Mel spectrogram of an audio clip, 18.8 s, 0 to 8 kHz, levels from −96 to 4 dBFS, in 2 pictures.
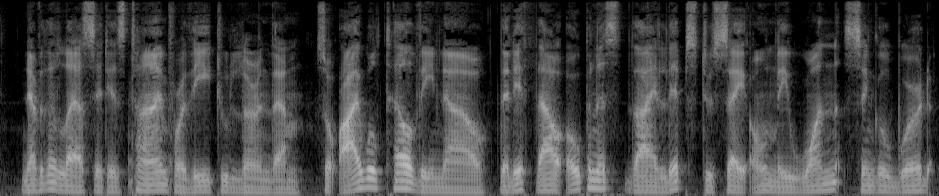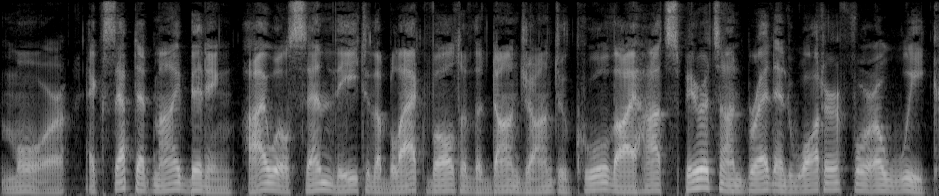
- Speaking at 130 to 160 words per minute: No, average, 175 wpm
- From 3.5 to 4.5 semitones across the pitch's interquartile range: Yes, average, 4.2 semitones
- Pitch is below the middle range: Yes, very low, 85 Hz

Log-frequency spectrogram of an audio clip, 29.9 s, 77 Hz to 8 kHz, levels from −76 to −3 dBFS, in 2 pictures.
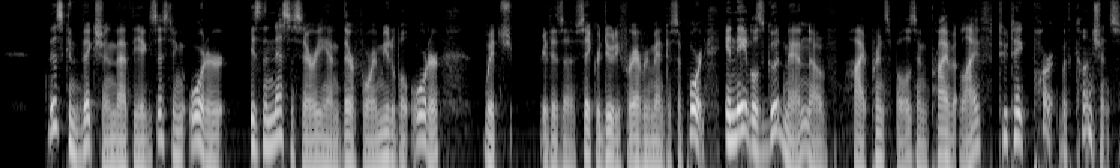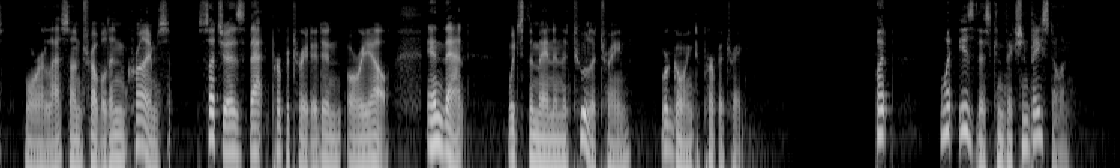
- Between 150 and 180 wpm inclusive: No, average, 140 wpm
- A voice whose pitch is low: Yes, very low, 95 Hz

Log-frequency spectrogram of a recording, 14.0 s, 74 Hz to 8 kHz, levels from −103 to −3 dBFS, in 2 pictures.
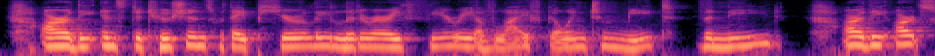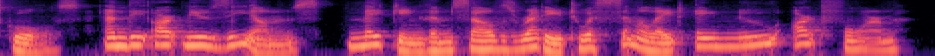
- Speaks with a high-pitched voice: No, medium, 165 Hz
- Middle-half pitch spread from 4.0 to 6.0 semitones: Yes, average, 4.5 semitones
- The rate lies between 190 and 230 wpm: No, slow, 135 wpm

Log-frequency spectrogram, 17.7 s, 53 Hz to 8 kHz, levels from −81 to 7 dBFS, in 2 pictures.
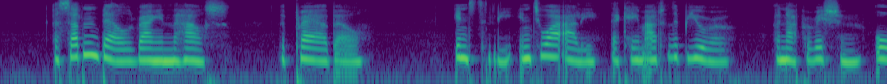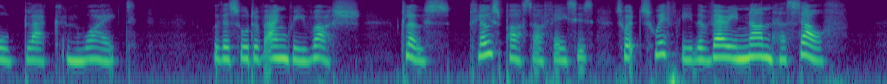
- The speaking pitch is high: Yes, high, 230 Hz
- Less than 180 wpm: Yes, average, 140 wpm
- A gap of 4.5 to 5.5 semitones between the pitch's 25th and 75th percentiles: No, narrow, 2.6 semitones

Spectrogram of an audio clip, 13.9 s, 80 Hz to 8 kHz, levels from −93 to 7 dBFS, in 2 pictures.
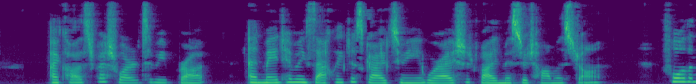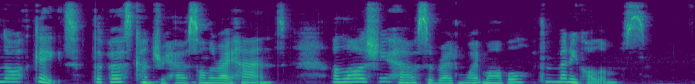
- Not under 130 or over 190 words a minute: No, average, 200 wpm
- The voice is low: No, very high, 260 Hz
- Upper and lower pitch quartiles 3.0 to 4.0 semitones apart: No, average, 4.4 semitones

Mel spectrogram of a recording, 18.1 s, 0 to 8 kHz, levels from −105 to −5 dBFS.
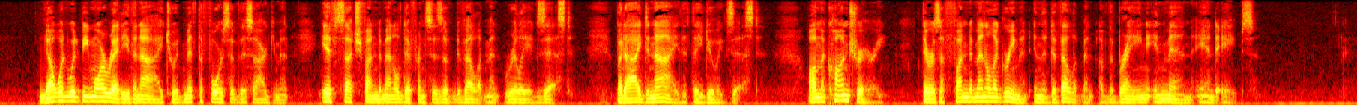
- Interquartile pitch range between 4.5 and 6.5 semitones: No, average, 3.7 semitones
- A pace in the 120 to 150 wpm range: No, average, 160 wpm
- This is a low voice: Yes, very low, 90 Hz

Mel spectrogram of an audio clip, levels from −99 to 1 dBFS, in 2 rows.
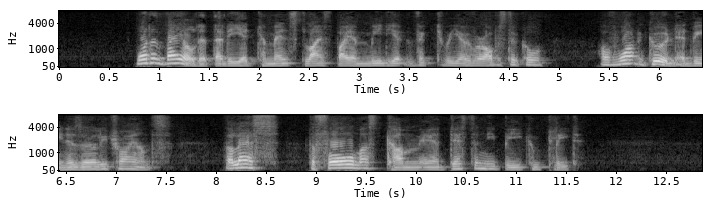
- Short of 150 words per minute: Yes, average, 140 wpm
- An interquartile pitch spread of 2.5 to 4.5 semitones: No, average, 5.0 semitones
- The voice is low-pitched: Yes, low, 110 Hz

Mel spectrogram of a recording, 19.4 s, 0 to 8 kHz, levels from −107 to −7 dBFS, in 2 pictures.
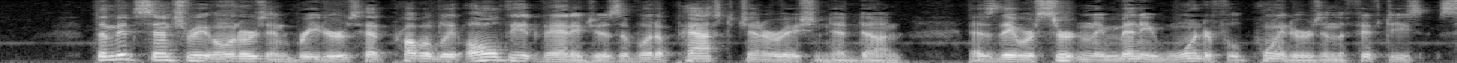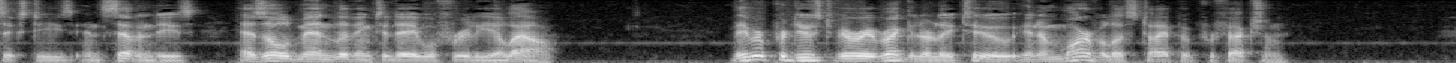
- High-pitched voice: No, very low, 95 Hz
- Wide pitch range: Yes, wide, 7.0 semitones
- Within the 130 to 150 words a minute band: No, average, 160 wpm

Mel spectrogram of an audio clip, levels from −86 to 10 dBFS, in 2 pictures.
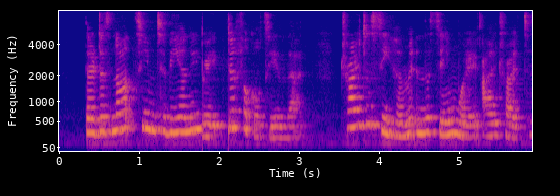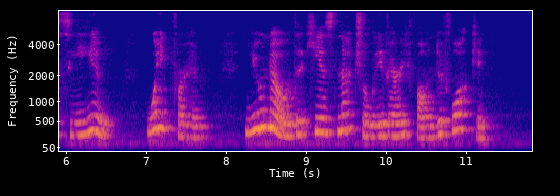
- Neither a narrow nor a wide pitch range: No, wide, 7.0 semitones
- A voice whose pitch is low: No, very high, 275 Hz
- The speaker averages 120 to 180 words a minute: No, average, 190 wpm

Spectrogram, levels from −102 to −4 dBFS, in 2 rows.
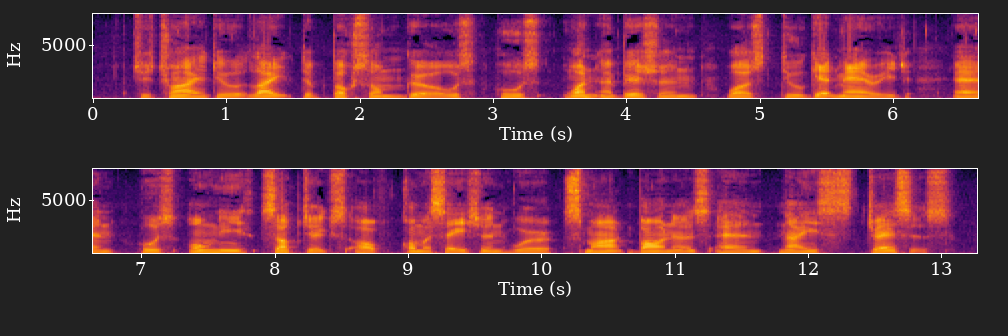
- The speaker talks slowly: Yes, slow, 120 wpm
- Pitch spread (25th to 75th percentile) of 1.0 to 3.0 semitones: Yes, narrow, 2.6 semitones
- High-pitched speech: No, low, 125 Hz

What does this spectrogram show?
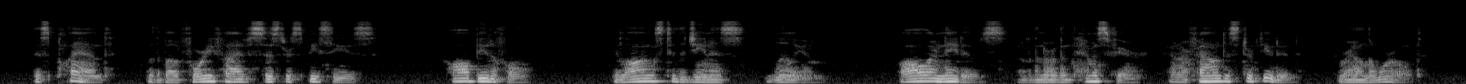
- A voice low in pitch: Yes, low, 120 Hz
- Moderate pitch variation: Yes, average, 5.0 semitones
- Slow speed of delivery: Yes, slow, 120 wpm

